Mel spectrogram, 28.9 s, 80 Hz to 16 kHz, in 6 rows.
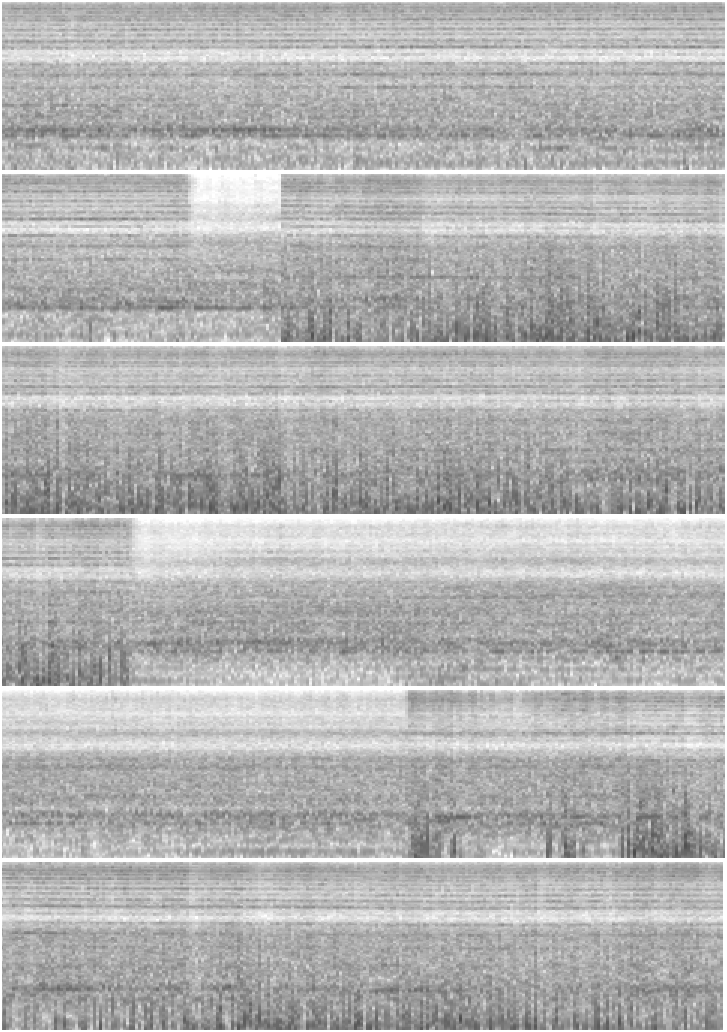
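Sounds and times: band saw cutting log: 0.0s - 16.3s, 17.1s - 28.9s
band saw blade whine: 0.0s - 28.9s.

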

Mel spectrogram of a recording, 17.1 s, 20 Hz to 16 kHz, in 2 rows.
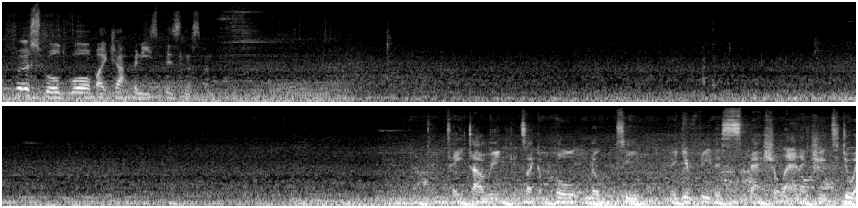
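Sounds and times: cars driving on road: 0.0s - 17.0s.

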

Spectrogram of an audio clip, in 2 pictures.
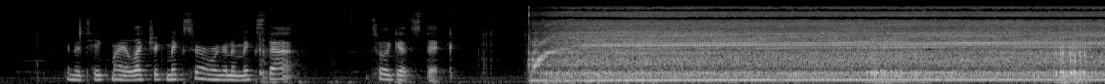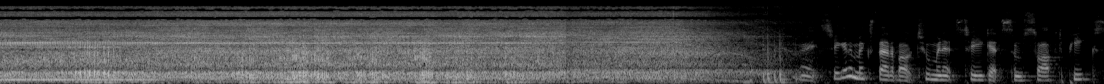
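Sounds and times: electric hand mixer whining: 5.3s - 19.3s.

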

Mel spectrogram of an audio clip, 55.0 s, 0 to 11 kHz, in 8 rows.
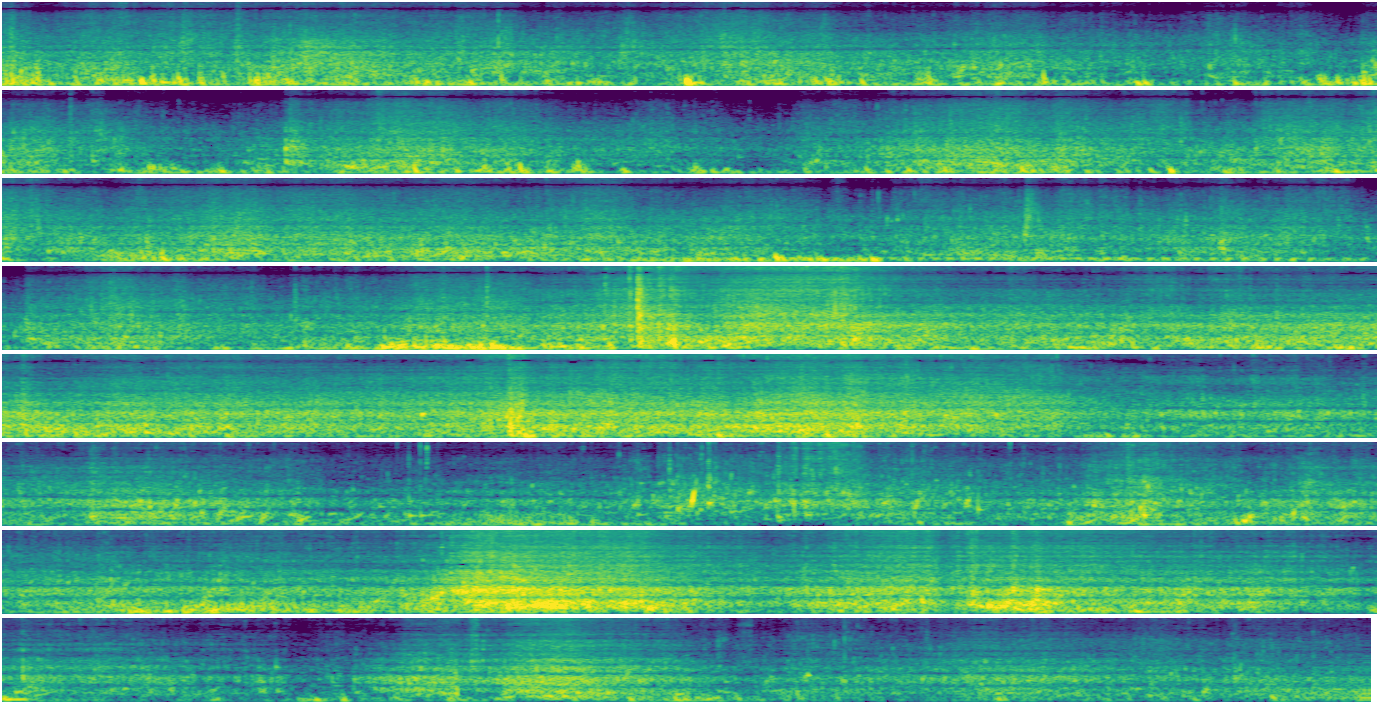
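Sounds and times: elephant splashing through water: 10.9s - 49.2s.

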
